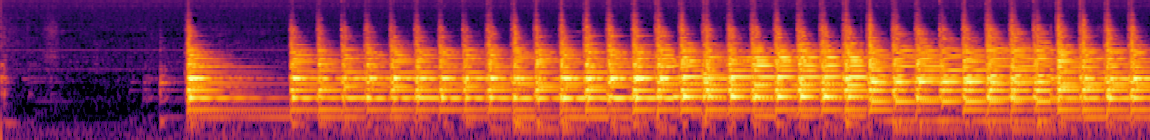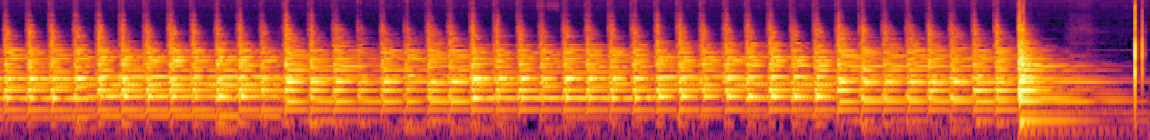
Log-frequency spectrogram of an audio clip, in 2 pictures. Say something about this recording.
Dramyin Drive
The Dramyin is a classical Tibetan Instrument. This is small Dramyin Sequence written by me.
Classical, Acoustic, Dramyin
